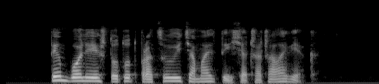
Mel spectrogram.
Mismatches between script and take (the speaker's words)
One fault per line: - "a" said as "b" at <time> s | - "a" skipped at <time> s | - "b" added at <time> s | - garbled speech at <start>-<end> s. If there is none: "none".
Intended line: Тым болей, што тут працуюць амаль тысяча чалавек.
none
